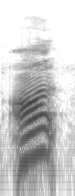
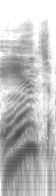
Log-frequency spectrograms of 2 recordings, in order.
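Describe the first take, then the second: First: "Aunt" with an open ah; "ahnt" pronunciation. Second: "Aunt" said like the insect ant; "ant" pronunciation. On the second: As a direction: give "Aunt" a short a, as in cat. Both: Shown as a demonstration. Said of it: "how do you say it?".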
